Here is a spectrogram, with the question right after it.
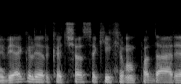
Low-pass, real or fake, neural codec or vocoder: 7.2 kHz; real; none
